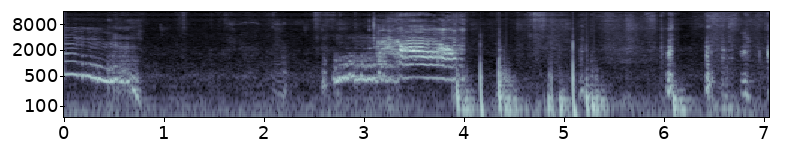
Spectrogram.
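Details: Cat giving a short falling meow, then a longer strained harmonic cry, followed by scattered thumps and knocking sounds.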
